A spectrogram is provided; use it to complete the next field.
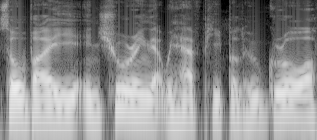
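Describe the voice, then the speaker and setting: Speaking at a moderate pace in a dark, mellow tone, a man with an Irish accent is heard on a very clean recording with a silent background. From Ireland. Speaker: university lecturer in Celtic studies. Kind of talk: radio interview.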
